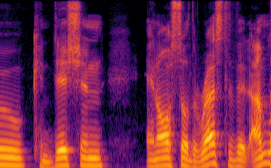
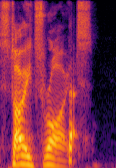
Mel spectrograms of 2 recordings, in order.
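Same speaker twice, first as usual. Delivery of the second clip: fake, put-on Australian accent, louder; 4 dB louder than usual. Playing an Australian Southerner for laughs: put-on Australian accent. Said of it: "I'm Australian Southerner".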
